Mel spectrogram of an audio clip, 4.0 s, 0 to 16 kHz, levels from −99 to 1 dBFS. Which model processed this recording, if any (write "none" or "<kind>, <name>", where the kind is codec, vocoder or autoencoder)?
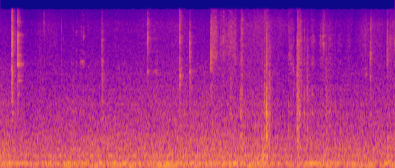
none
